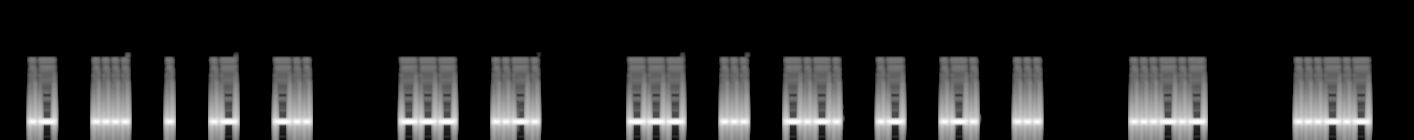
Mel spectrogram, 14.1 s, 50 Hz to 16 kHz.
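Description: Morse code, heard as a keyed tone, about 25 wpm, spaced as for 15 wpm, 550 Hz. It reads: AHEAD OF OSCARS <SK> <SK>
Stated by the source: Morse practice of news headlines at 15 wpm.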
